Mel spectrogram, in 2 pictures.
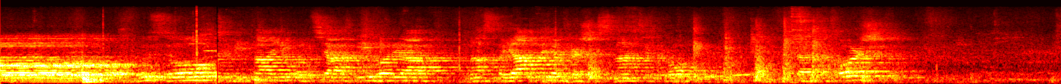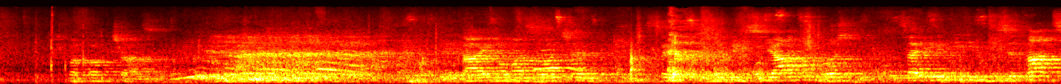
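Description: A man intones a prayer in a chanting voice.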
